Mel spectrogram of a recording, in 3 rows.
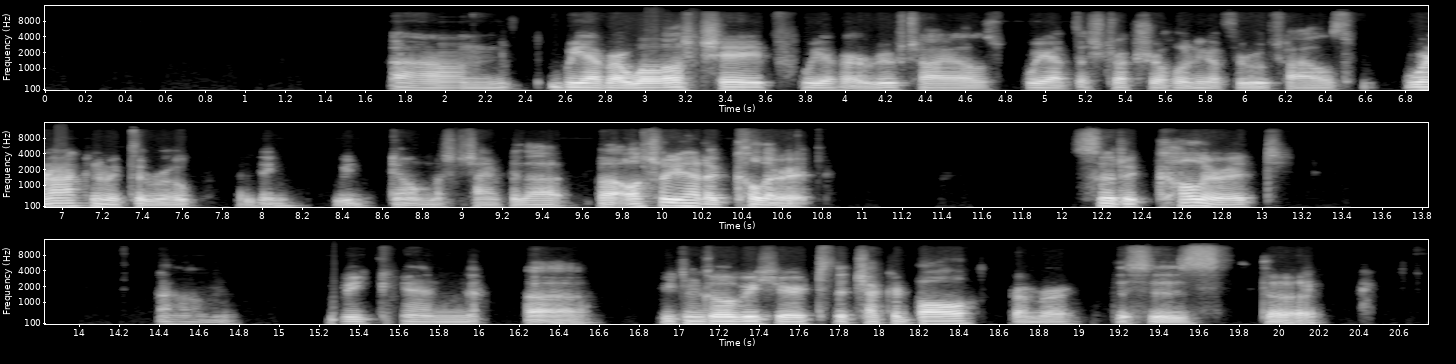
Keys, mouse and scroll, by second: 0.1-11.3 middle drag, 11.3 click, 11.5-20.7 middle drag.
